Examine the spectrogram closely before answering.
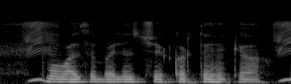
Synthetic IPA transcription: mɐʋaːlsebɛːlə̃nst͡ʃɛkːɐɾt̪eɦɛ̃kjaː

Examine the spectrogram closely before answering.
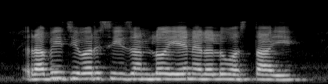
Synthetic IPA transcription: ɾɐbid͡ʒiʋɐɾsiːd͡ʒɐnlo̞ːeːnɛlɐluʋɐst̪aːji

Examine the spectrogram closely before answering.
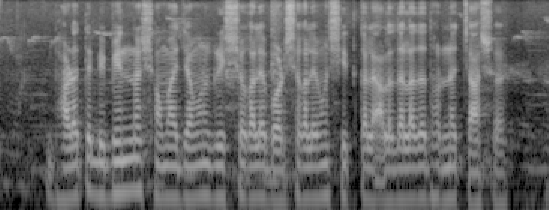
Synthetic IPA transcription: bʱaɾot̪ebibʱinːoʃɔmɔed͡ʑɛmonɡɾiʃːokalebɔɾʃakaleboŋʃit̪kalḛa̰lad̪alad̪ad̪ʱɔɾoneɾt͡ɕaʃɦɔe

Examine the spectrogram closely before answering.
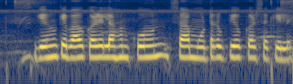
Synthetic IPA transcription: ɡeːɦõkebaːwkɐɽelaɦɐmkoːnsamoːʈəɾʊpjoːɡ̚kɐɾsɐkiːle

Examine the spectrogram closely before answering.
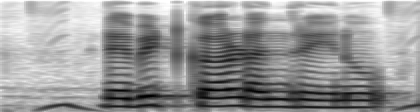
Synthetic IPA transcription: ɖebiʈkɐɾɽɐnd̪ɾeːnu

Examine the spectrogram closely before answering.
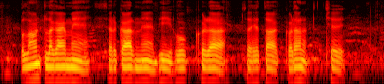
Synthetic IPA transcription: plaɳʈləɡaemesəɾkaɾnebʱiɦokɾa | səɦjət̪akəɾənt͡ʃʰɛ

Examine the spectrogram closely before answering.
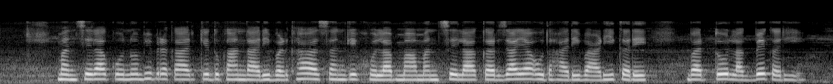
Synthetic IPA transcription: mɐnsɪlakoːnõbʱipɾɐkaːɾked̪ʊkaːnd̪aːɾibɐɽ̤kʰaɐsənkekʰoːlabmãmɐnsɪlakɐɾd͡ʒajaʊd̪ʱaːɾibaːɽ̤ikɐɾe | bɐɾt̪olɐɡ̚bekɐɾiː

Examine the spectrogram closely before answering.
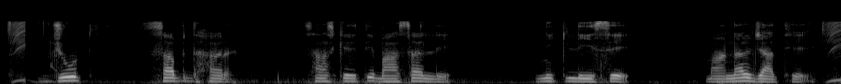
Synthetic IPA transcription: d͡ʒuːʈ | səbd̪həɾ | sãːskɾɪt̪ibʱaːsale | nɪklise | maːnəld͡ʒaːt̪ḛː

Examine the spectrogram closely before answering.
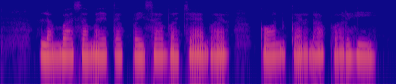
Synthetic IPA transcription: lə̃mbasəməjt̪ɐk̚pəɪsabət͡ʃa̰ebə̰ɾ | kɔːnkə̰ɾna̰pə̰ɽɦi

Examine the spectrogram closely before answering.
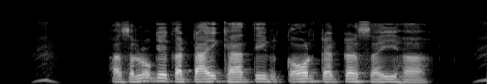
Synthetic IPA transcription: pʰəslõkekəʈaːikʰjaːt̪iːnkɔːnʈɾɛːk̚ʈəɾsəɦiɦɛː

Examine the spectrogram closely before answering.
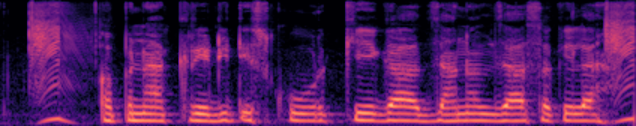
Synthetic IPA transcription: ʌpnakɾeɖiʈiskuɾkeɡad͡zanʌld͡zasʌkela

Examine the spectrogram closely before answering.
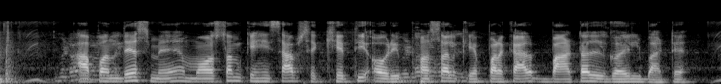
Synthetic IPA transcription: apənd̪esmemɔsəmkeɦisabsekʰet̪iʔəʊɾipʰəsəlkepɾəkaɾbãʈəlɡəɪlbaʈe

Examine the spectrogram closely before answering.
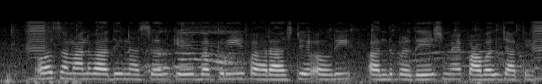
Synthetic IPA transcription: ɔːɾsəmaːnʋaːd̪inɐsəlkebɐkɾimɐɦɾaːʃʈɾijəʔɔːɾiɐ̃nd̪ʱɾəpɾəd̪eːʃmẽpaːʋəld͡ʒaːt̪eɦɛ̃

